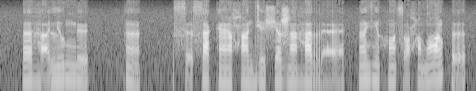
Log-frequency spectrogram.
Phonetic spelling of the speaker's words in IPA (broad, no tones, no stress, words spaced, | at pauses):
ɜɦa̰ lʲu ŋʏ | kə̃ | sə̰ sakæ̃ ħãdʲɘ ʃɜʐãɦaræ̰ | ə̃zʲũ hɔ̃sɔ̰ħə̃dˤũ | ə̰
